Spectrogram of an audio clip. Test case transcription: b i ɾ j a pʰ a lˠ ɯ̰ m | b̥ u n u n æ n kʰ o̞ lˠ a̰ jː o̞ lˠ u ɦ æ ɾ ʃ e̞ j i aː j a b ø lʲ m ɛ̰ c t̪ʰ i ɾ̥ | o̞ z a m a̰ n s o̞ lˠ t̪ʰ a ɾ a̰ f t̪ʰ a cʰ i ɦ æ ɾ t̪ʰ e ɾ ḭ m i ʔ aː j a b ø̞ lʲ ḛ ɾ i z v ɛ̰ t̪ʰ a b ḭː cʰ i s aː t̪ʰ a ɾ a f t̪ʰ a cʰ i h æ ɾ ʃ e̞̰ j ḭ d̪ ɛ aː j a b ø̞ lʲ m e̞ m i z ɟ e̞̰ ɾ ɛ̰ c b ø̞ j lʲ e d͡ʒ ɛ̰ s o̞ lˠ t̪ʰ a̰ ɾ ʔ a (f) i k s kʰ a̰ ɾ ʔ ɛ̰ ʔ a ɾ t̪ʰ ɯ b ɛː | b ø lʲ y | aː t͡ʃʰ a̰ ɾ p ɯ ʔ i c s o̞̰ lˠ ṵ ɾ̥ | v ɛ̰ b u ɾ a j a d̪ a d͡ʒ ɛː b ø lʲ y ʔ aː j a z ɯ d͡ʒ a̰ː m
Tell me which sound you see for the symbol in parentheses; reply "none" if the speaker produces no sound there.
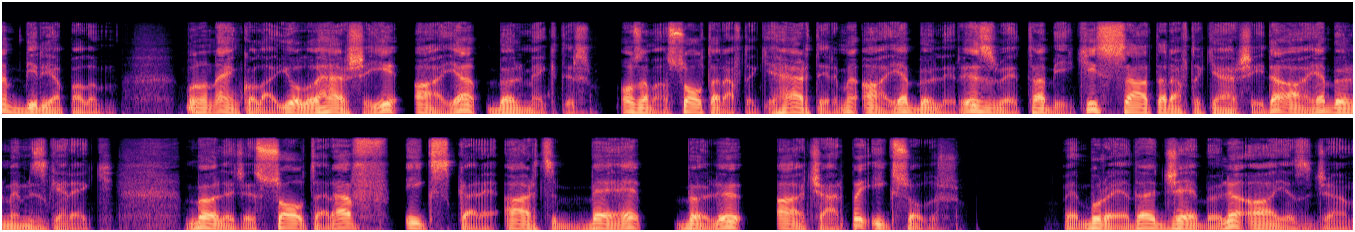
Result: f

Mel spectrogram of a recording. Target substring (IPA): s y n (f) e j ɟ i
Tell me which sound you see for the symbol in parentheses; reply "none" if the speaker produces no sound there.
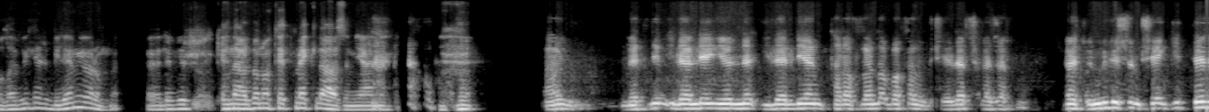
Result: ʃ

